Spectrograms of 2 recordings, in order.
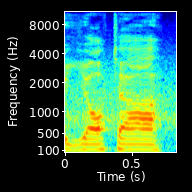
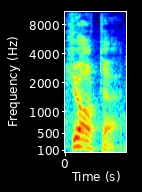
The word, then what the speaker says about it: Jota: now good ball inside Yoko Yota I'm sorry I keep mispronouncing him jota 5-2 Liverpool back in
